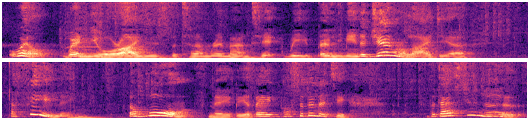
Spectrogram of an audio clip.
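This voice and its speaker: A woman's voice: fairly high pitch, dark tone. A woman acting an officious, politely menacing manager in an amateur radio play, with formal, precise, probing questions. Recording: roomy, echoey home recording.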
